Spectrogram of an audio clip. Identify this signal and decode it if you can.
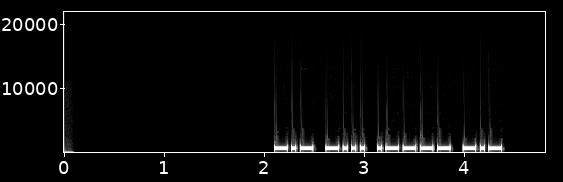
Morse code, heard as a keyed tone, about 28 wpm, 700 Hz. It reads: KB1K
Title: USA Call Signs - 4 Characters - Repeated 2x - 28wpm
